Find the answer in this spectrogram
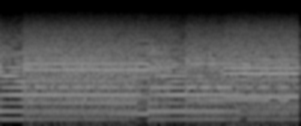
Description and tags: Randomly played, spliced and quantized guitar track.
